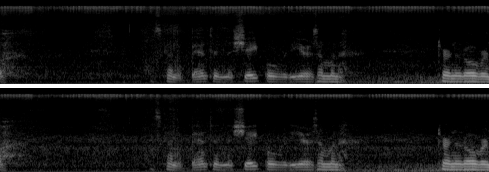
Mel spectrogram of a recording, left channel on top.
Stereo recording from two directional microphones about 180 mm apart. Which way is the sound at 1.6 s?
35° right (ahead or behind).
